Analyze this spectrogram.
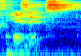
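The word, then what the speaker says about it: PyZX: It's pronounced physics, which is like trying to say physics, but you left the H out.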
